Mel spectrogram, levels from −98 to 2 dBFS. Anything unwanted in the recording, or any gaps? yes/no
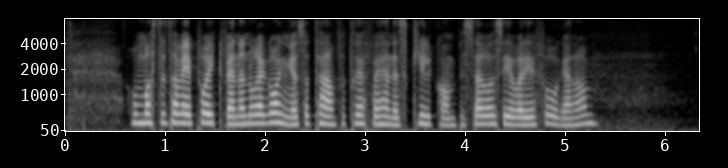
no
